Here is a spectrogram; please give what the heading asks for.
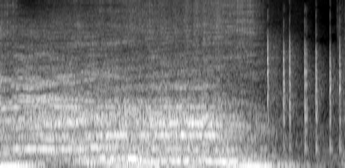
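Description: A creature that crawled on all fours stands, coils back with its throat fully extended and uses its Shriek: a loud, harsh monster shriek that holds for nearly two seconds with rough, wavering tones, then cuts off into a short run of quick, rhythmic clicks.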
